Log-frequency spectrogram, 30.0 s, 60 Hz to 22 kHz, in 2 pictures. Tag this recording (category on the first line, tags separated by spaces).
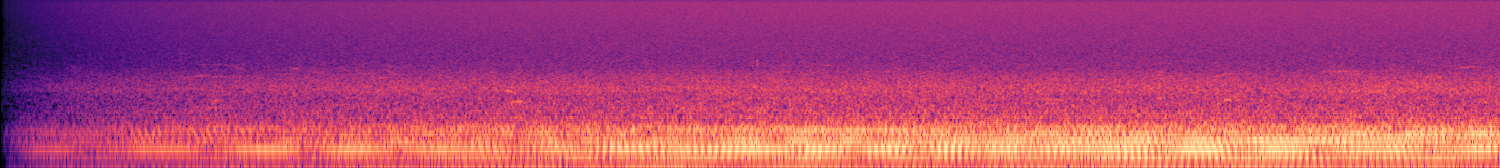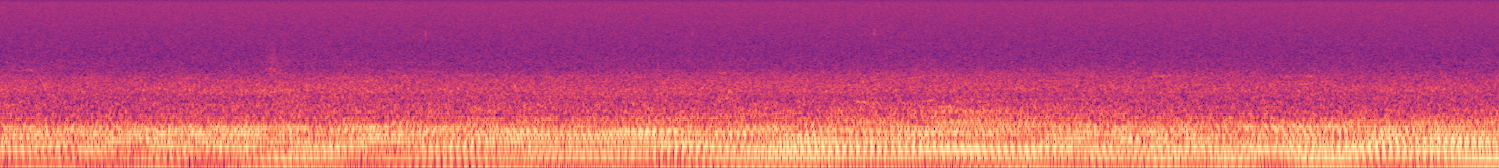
Sound effects > Vehicles
chopper copter flying helicopter ZoomF3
